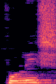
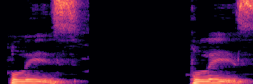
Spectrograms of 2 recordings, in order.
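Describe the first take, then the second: First: পুলিশ as two even syllables, "pu-lish"; full u in পুলিশ; wrong pronunciation. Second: পুলিশ as "p'LEES", first vowel nearly gone; correct pronunciation. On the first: (পুলিশ-এর ভুল উচ্চারণ, স্পষ্ট "পু") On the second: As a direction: squeeze পুলিশ to "pliis", long ee, final s. (পুলিশ-এর সঠিক উচ্চারণ, "প্লীস") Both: Shown as a demonstration. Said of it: "না হয়ে হবে".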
